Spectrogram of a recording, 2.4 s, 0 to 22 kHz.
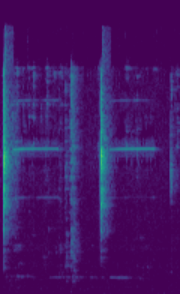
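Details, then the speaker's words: Gallagher fence charger with S17 circuit board on about 6.5 volts from bench supply, no tester reading: sharp loud snapping clicks about every 1.3 seconds, sometimes louder, faint ring; something going off the transformer, arcing. "so the good thing is it's clicking if it wasn't clicking then we'd have other issues but it is clicking sometimes they're they're real loud and sometimes they're not that one was really loud so let's um it tells me something's going off the transformer"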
